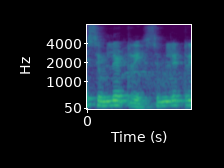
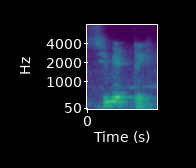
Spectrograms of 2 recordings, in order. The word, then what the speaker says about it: symmetry: कुछ लोग कहते हैं कि सिमिलेटरी नहीं, सिमेट्री। ठीक है, स्पेलिंग में लिख देता हूँ यहाँ पे, सिमेट्री। ठीक है, नॉट सिमिलेटरी नहीं, सिमेट्री फैक्टर।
